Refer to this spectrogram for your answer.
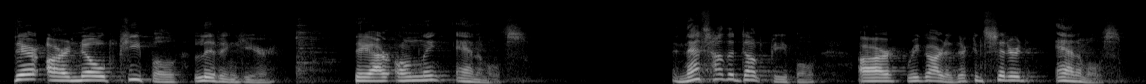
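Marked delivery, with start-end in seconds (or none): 0.1-5.2 mock disgusted, contemptuous, sneering snarl. Speaker retelling what a man said before letting them in, acting out a disgusted snarl. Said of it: "with a snarl of disgust".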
